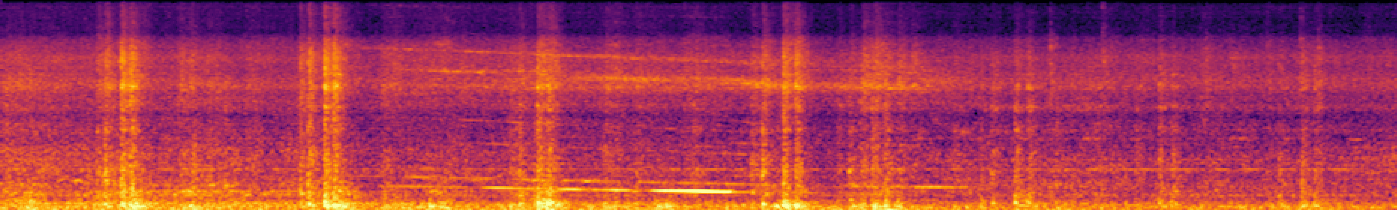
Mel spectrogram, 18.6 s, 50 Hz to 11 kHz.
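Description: Keio 7000 series train's Hitachi IGBT VVVF inverter whining with a slowly falling pitch as the train slows, over the running rumble and the wheels knocking on rail joints several times.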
